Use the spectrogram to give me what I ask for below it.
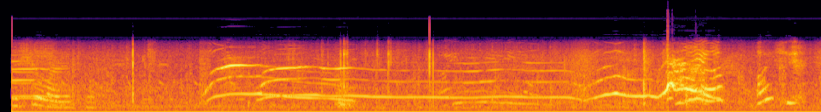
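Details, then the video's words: Two cats squaring off in a fight over their neighbourhood: long, drawn-out yowls that rise and then hold steady, with a second wavering cry joining near the end and brief clicks and knocks in the background. "Драка Котов. Кот против Кота | Cats Fight video Cat vs Cat"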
